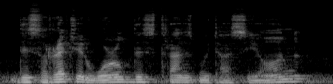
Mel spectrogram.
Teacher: in this case the cesura is after the fifth syllable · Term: medial cesura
